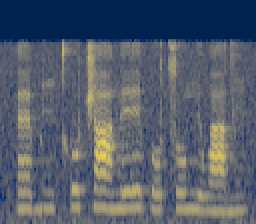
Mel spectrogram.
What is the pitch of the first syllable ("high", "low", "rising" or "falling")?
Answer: low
